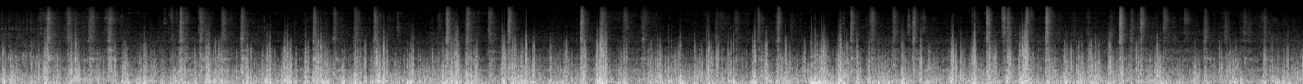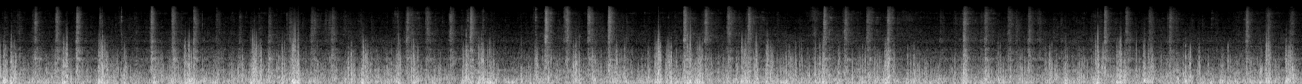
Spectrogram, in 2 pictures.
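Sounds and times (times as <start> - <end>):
train running at speed: 0.0 - 26.0
wind buffeting microphone: 0.0 - 26.0.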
